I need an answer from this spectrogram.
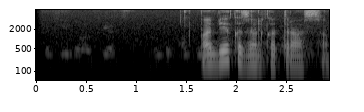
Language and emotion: Russian, neutral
